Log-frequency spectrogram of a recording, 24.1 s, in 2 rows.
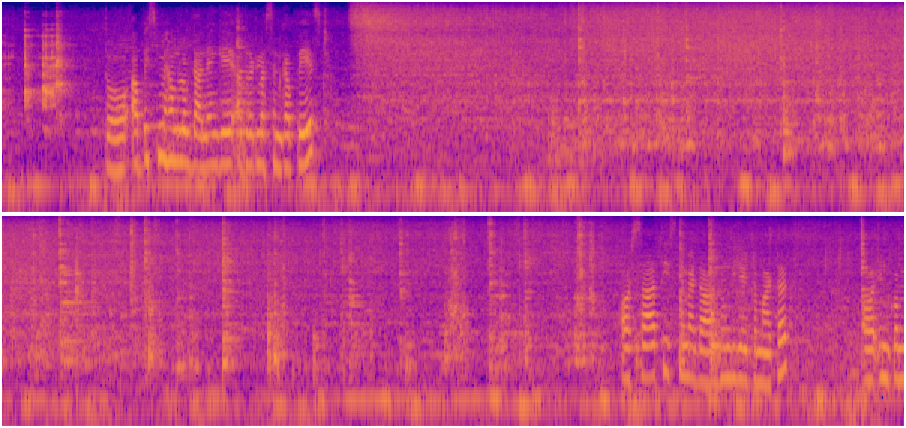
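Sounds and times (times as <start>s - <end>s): paste sizzling in hot oil: 4.6s - 23.3s.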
